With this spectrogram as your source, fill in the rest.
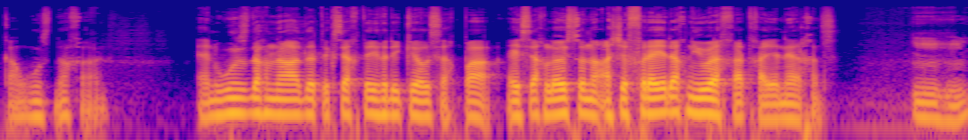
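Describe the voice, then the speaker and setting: A man speaks at a moderate pace with monotone, flat intonation over a quiet background. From Suriname. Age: 20s. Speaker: podcast guest. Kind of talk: casual chat. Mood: relaxed, humorous. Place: home room. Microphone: studio mic.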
